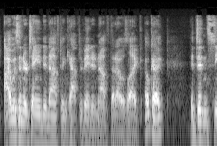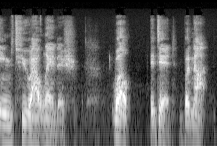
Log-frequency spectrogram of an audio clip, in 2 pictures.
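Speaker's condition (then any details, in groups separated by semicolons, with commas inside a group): No condition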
